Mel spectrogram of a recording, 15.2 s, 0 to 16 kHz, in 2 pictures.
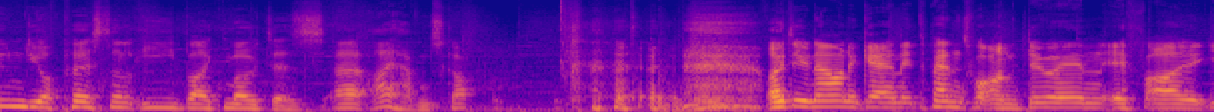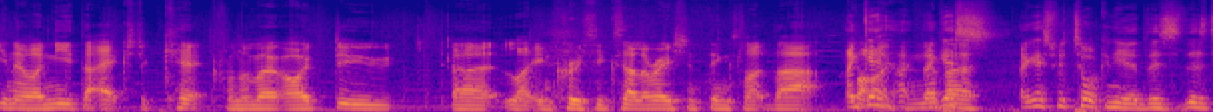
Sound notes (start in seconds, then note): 3.5 laughter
